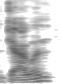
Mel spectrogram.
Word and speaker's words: Gawain: Whenever I see Gawain, I always pronounce it as Gowan because my English Right. teacher drilled it into me. That's a proper Welsh pronunciation. That's how she sounds. She's an old lady. It's pronounced Gowan.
